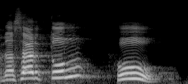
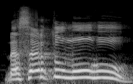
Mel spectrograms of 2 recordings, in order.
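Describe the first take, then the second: First: There is a break after 'tum' before 'hu'. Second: It flows on, with 'tum' joined through 'muhu'. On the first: The speaker calls it wrong. "तुम पे रुक रहे हैं आप" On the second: The speaker calls it right. "रुकता नहीं है अरब"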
